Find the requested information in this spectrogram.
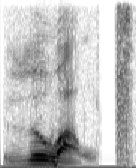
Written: wrualt

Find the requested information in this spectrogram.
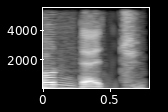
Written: pundedg

